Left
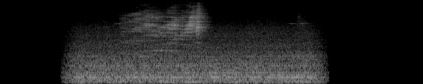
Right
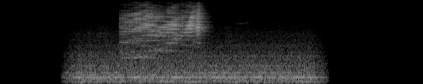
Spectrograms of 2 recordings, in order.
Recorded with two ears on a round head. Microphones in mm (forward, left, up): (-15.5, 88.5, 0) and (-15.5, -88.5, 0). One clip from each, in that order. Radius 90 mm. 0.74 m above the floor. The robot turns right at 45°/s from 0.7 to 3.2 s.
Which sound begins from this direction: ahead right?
Cutlery clinking, at 1.2 s.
